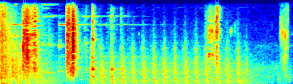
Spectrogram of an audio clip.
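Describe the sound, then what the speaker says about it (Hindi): Bursts of automatic gunfire in a solo-versus-squad shooter game, with a tank nearby, rattle rapidly and steadily for the whole stretch, with a few sharper cracks standing out over the dense, close firing. "गाइस मुझे उधर से फायरिंग की आवाज़ भी आ रही थी"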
